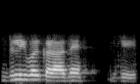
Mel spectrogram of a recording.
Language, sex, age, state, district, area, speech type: Urdu, female, 30-45, Uttar Pradesh, Muzaffarnagar, urban, conversation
